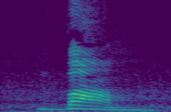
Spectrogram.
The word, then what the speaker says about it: balm: balm, balm, इसमें भी L silent है।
